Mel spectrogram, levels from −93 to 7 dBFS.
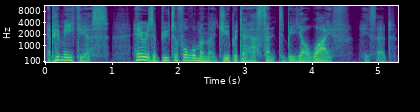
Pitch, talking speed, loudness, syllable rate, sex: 125 Hz, 180 wpm, -18 LUFS, 5.3 syllables/s, male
